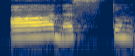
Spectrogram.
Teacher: سین کے آواز سیٹی کے ادا کیجیے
